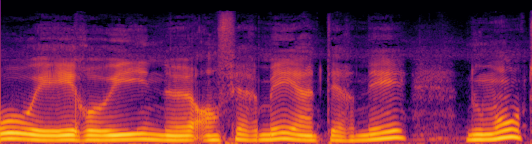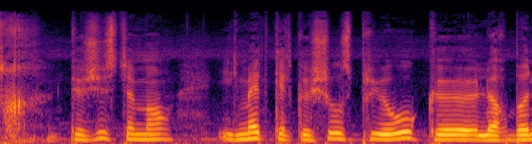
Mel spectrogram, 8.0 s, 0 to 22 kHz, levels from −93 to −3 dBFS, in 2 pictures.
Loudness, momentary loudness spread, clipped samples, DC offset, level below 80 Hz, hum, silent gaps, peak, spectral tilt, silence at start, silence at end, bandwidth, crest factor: -19 LUFS; 11 LU; under 0.1%; under 0.1%; -46 dBFS; none; none; -4 dBFS; -7.5 dB/octave; 0 s; 0 s; 14.5 kHz; 14 dB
